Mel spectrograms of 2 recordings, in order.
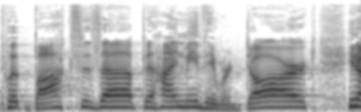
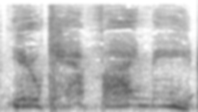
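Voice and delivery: whisper; 14 dB quieter, slower than usual. Retold or imitated. Son whispers from under bed.

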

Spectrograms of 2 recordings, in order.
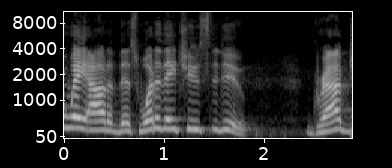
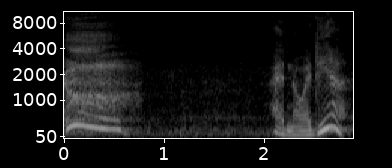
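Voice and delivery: mock surprised God; 12 dB quieter than usual. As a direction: play God pretending to be caught off guard.

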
